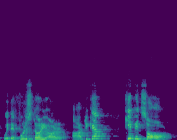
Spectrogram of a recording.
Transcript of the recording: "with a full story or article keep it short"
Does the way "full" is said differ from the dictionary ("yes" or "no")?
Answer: no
